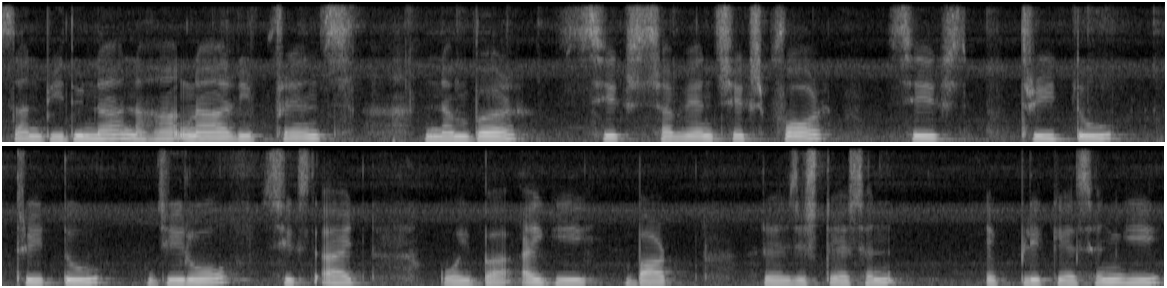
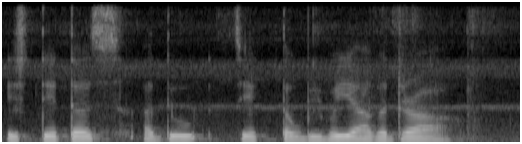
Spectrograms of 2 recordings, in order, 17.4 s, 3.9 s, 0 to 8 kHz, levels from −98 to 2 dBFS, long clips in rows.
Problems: constant background noise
